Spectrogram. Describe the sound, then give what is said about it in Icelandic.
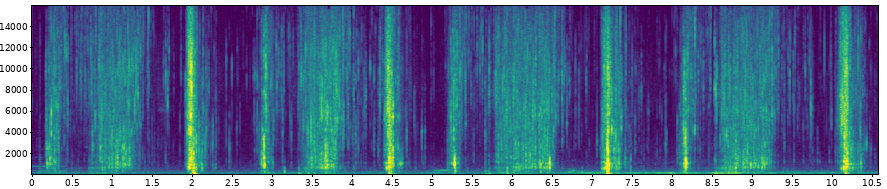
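A full plate of pasta being squished to mimic the sound of slime: repeated wet, squelching swells broken by sharp smacking clicks every second or two, moderately loud, with no talking. “svona á slímið að hljóma en þetta er þó ekki slím, þetta er fullur diskur af pasta”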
